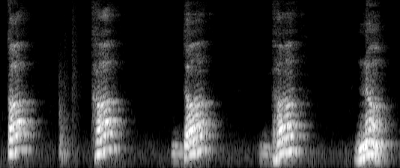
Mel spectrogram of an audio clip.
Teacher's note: और इनका जो उच्चारण स्थान है वो दंत्य कहलाता है, दंत्य। तो ये दांत और जीभ के स्पर्श से इनका उच्चारण होता है त वर्ग का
